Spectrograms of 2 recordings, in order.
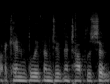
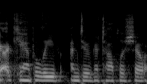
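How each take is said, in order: First: Even softer and fast, panicky muttering; fast anxious mutter. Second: Much softer, nervous muttering to herself; anxious inner voice. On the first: Showgirl on stage in Japan, panicking faster under her breath. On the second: Showgirl on stage in Japan, softly panicking to herself. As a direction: murmur it in disbelief, under your breath. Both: Retold or imitated.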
